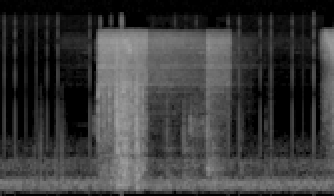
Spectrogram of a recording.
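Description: A game's door slides open with a whoosh.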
